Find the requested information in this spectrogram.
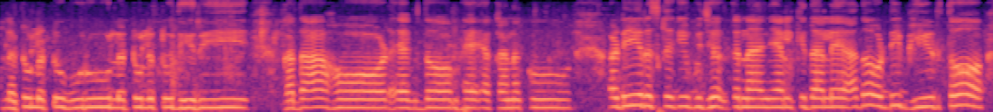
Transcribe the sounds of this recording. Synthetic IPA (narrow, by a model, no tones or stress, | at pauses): ləʈuləʈubuɾuləʈuləʈud̪ʱiɾiɡad̪aɦɔɽɛk̚d̪ɔmɦɛʔ̚akanakuəɖiɾəskəɡibud͡ʒʱəʔ̪̚kanaɲɛlkid̪alɛad̪ɔəɖibʱiɽt̪ɔ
